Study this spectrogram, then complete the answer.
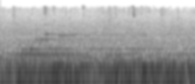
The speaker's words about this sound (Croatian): Još kad bi sam ta jebena kiša prestala...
